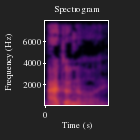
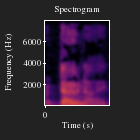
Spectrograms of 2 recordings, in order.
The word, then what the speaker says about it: Adonai: But in Psalm 86, where it's translated in our Bibles as Lord, it's the word Adonai, or Adonai, depending on whether you're American or English, how you pronounce that.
